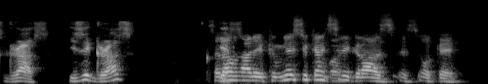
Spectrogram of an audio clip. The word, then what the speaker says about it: Graz: Al-Baghdadi, who is the research physician at Medical University of Graz in Australia, how do you pronounce Graz? Is it Graz?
